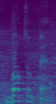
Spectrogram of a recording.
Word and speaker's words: Batabyal: That's how I've been told to pronounce my name. In Bengali it's different, it's in English it's completely different. – What is it in Bengali? – It's Batabyal. – Batabyal. – Yeah. Yes, you got it, yes.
